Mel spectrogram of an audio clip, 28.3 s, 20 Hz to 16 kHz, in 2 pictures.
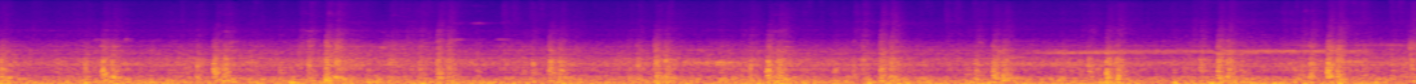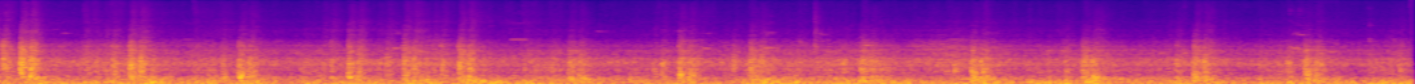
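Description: Interior running sound of a JR East E233-5000 series electric commuter train, heard inside motor car MoHa E232-5603: a steady rumble of wheels on rail, with sharp clacks over rail joints coming about once a second. A faint thin tone sounds for a few seconds about halfway through.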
